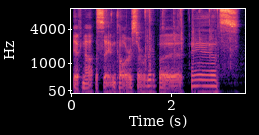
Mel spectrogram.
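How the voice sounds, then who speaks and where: A male digital artist chats on a livestream as he draws, his voice on the high side, unhurried, and marked by vocal fry. He thinks aloud and regularly trails off partway through ideas. There's slight background noise.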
